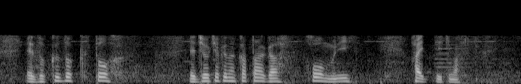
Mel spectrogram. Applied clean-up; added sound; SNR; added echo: none; none; none; none.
